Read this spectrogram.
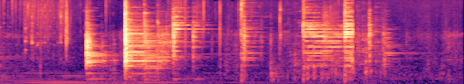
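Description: A sledgehammer strikes steel bars with sharp metallic clangs.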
